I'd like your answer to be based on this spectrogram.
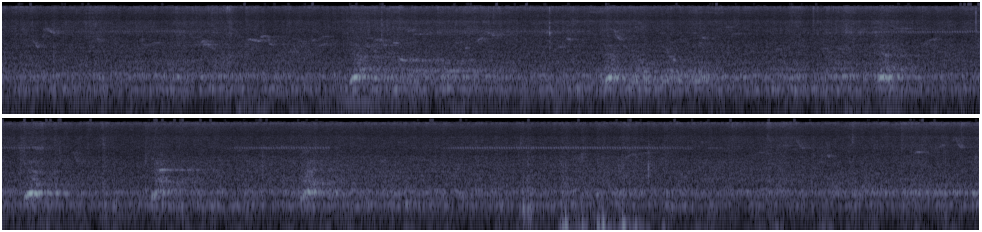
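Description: Honeybees buzz quietly in a beehive with a steady, low hum, with a few brief louder passes of single bees near the microphone and faint handling noises.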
